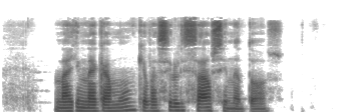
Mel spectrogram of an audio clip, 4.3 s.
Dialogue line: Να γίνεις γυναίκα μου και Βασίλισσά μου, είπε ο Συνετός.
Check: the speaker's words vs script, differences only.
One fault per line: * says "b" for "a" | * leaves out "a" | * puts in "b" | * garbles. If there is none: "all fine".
* leaves out "γίνεις"
* leaves out "μου είπε ο"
